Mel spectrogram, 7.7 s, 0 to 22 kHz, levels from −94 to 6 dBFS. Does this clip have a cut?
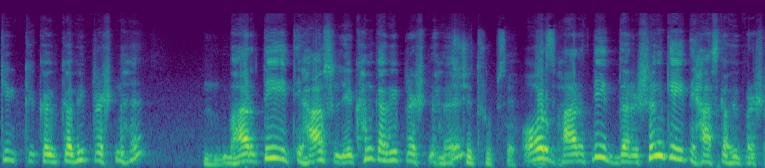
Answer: no; 0 cuts

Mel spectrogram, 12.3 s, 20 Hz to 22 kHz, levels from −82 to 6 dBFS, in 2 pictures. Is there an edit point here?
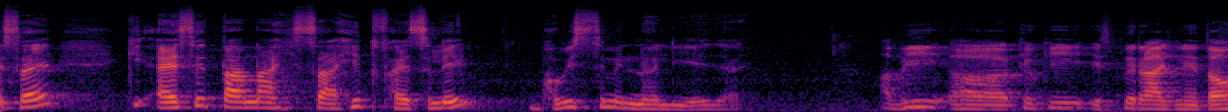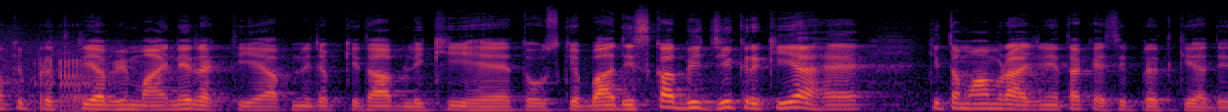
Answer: no; 0 cuts

